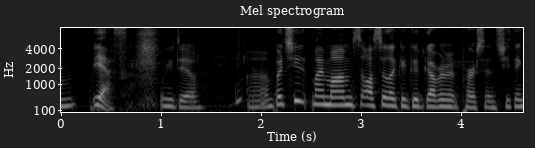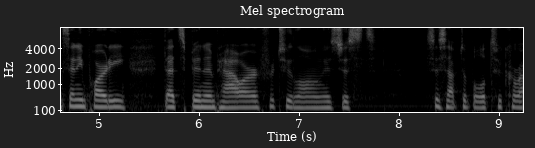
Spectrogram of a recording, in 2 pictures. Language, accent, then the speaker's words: English; Broomall, Pennsylvania, United States; So I grew up in Broomall.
